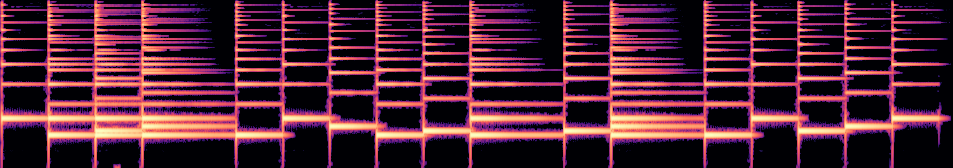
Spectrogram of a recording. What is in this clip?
Short Lullaby Song
sample, lullabysong, toy, lullaby, bell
